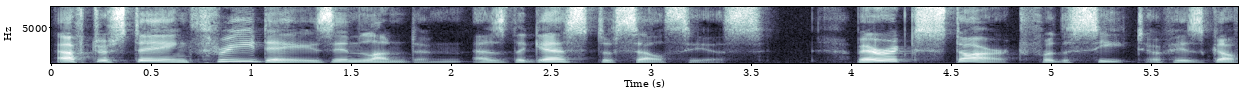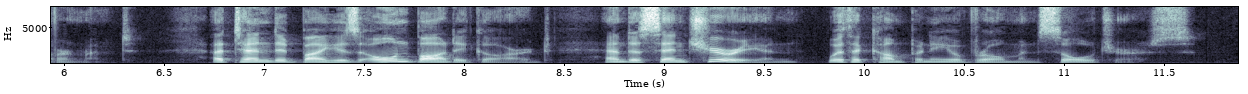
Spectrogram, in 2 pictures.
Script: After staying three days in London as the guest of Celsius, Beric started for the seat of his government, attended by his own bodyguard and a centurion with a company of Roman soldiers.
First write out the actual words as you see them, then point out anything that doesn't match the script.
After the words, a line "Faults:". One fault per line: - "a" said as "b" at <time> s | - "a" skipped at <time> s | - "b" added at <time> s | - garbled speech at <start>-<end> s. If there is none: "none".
After staying three days in London as the guest of Celsius, Beric start for the seat of his government, attended by his own bodyguard and a centurion with a company of Roman soldiers.
Faults:
- "started" said as "start" at 4.3 s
